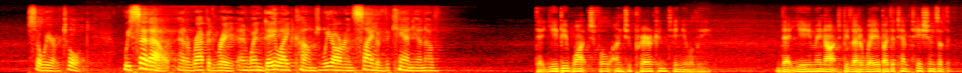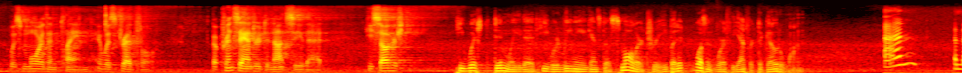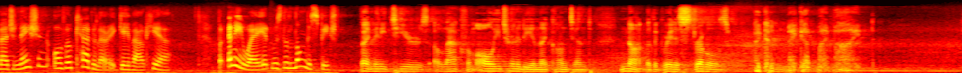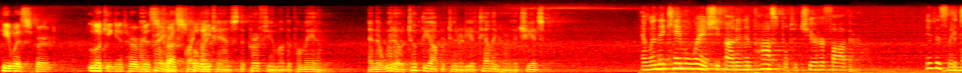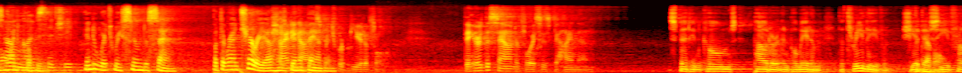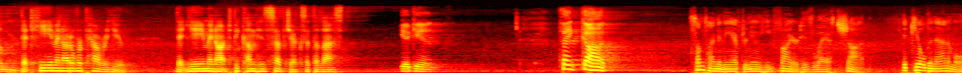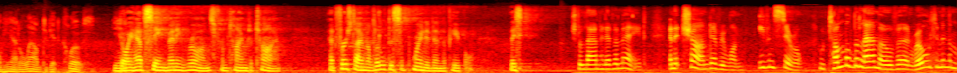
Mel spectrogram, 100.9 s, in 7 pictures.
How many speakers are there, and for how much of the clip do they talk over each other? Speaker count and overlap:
nine, about 5%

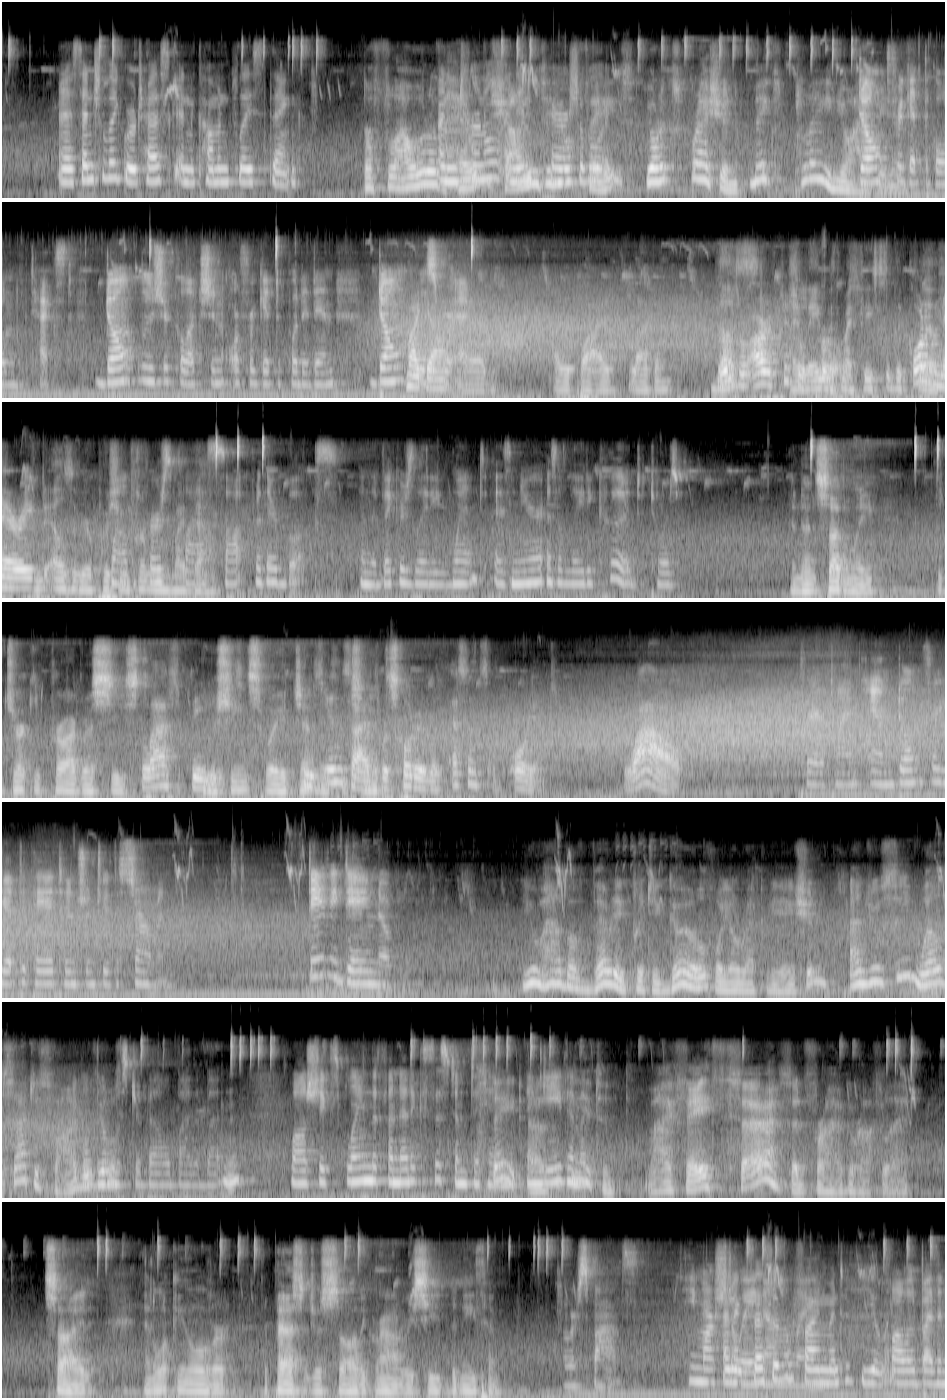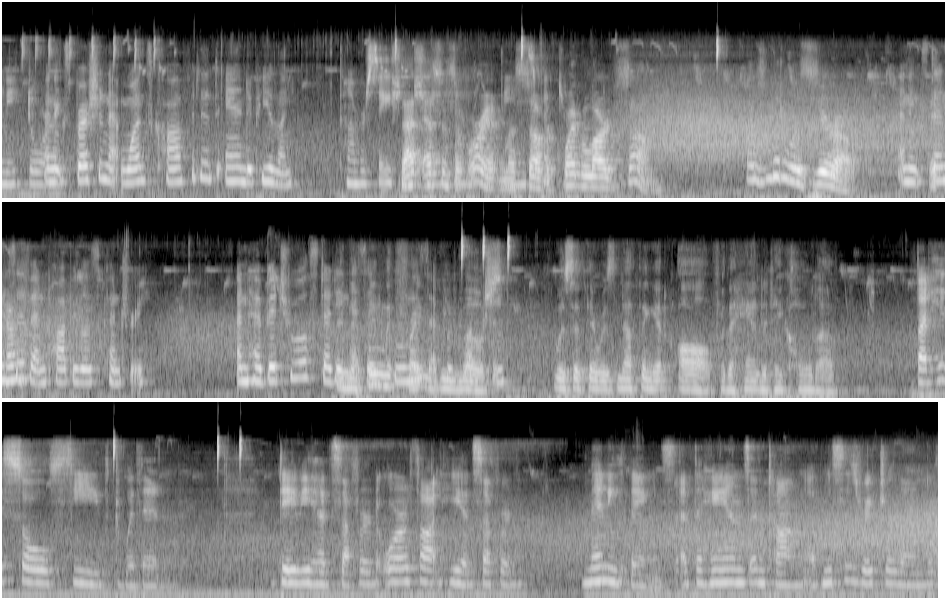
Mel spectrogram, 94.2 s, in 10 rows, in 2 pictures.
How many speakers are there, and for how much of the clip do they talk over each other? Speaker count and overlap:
seven, about 22%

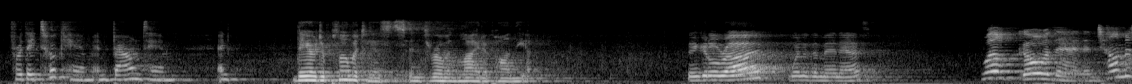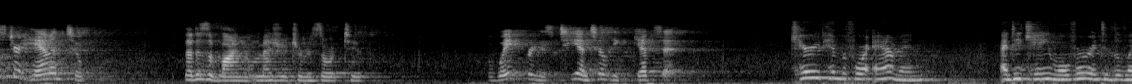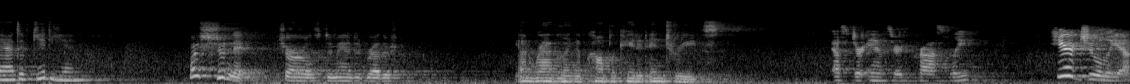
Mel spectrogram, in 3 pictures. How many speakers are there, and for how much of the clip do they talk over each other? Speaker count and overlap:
five, no overlap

